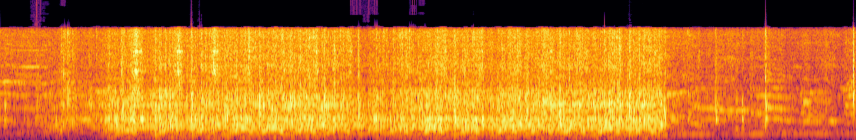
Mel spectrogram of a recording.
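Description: Electric sewing machine stitching a seam: it starts up about a second in, runs at a steady even rate, and stops abruptly near the end.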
